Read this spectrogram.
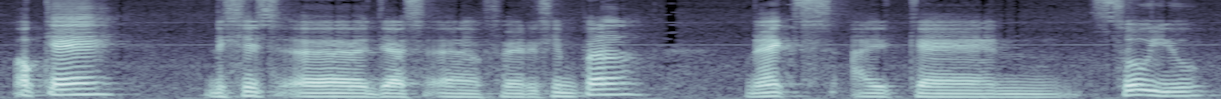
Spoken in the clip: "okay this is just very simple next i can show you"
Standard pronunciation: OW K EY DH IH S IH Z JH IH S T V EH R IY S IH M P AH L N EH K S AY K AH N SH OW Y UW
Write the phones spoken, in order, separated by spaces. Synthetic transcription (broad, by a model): OW K EY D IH S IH S JH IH S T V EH R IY S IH M P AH L N EH K S AY K AH N S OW Y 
